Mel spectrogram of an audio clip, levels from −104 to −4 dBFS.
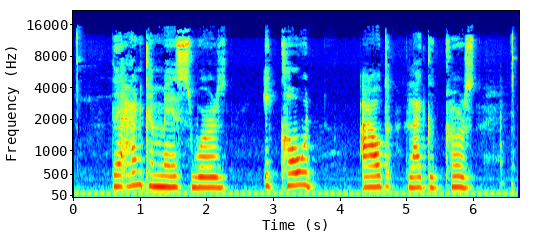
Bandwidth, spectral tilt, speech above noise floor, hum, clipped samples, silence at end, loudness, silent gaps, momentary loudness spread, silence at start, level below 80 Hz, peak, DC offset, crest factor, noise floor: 15 kHz; -4 dB/octave; 28 dB; none; under 0.1%; 0.05 s; -24 LUFS; none; 14 LU; 0.05 s; -66 dBFS; -6 dBFS; under 0.1%; 18 dB; -51 dBFS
